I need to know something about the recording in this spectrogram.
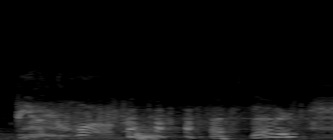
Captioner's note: applause on computer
